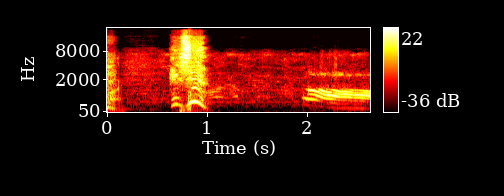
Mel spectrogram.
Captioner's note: sneeze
